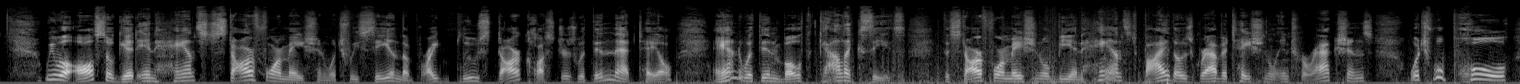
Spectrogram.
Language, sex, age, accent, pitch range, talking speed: English, male, 40-59, American, 120-155 Hz, 140 wpm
